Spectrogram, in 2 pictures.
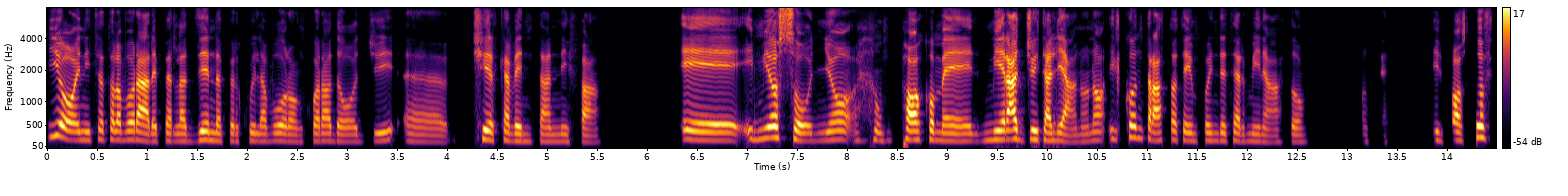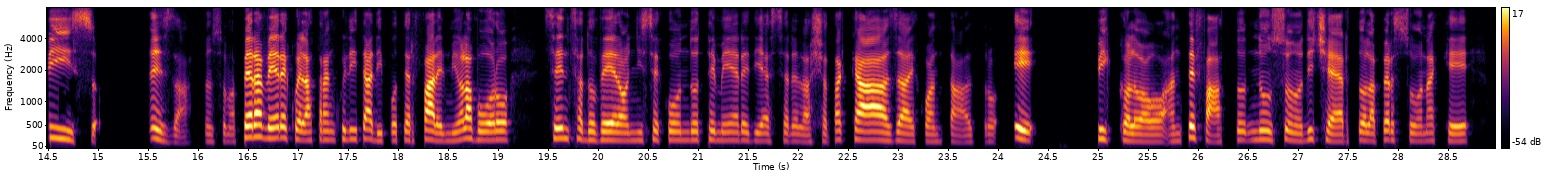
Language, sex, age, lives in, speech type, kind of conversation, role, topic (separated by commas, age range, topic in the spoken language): Italian, female, 40-44, Italy, conversation, podcast, guest, Come ti rialzi davvero dopo un fallimento?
